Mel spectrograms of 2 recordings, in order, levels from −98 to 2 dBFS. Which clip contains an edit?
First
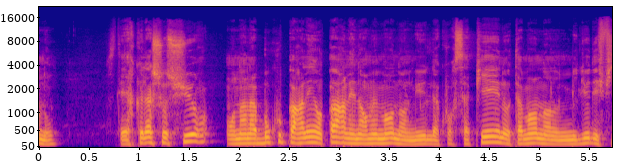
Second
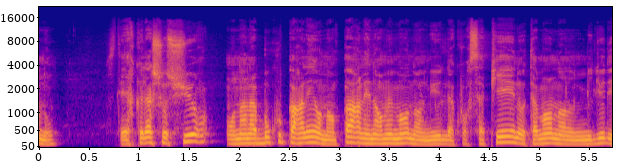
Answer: first; 1 cut; at 2.8 s

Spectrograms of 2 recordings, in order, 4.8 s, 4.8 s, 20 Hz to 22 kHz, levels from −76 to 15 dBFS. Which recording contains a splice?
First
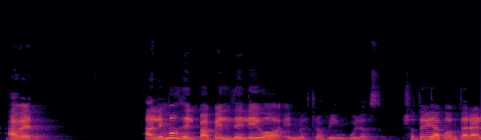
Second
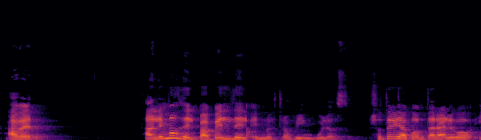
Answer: second; 1 cut; at 2.5 s

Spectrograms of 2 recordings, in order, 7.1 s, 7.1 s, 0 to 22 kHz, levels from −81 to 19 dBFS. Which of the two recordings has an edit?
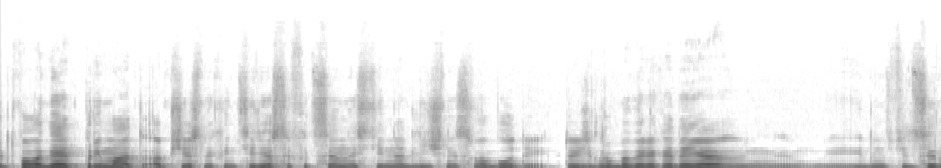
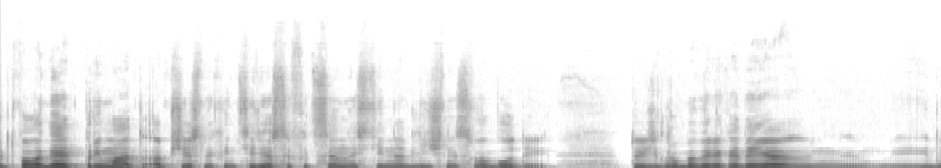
first; 1 cut; at 4.2 s

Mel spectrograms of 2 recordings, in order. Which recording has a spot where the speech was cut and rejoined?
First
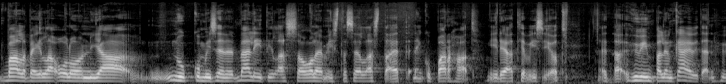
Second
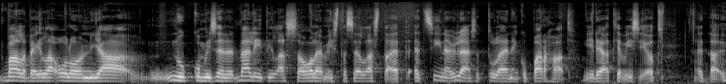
first; 1 cut; at 4.1 s

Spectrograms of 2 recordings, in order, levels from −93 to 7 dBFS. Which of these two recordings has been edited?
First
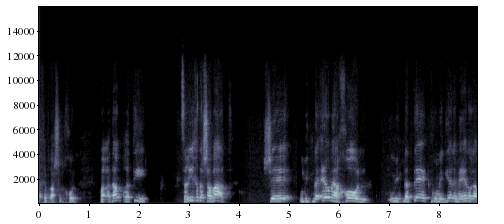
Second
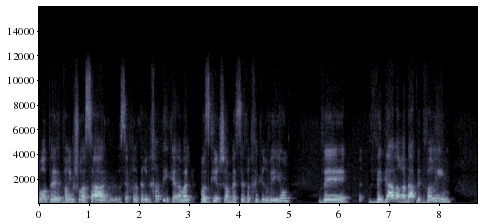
second; 2 cuts; at 3.2 s, 7.5 s

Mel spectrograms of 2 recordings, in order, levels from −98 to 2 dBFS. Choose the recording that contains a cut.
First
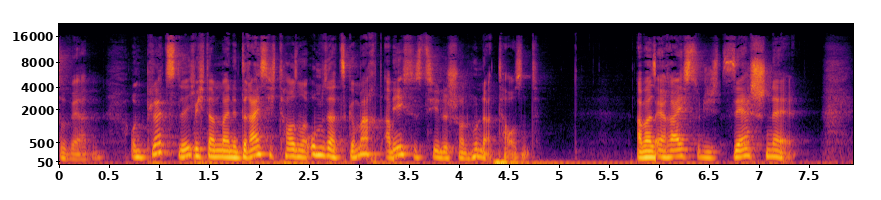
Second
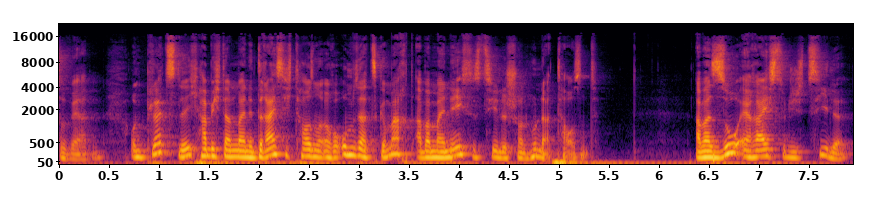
first; 5 cuts; at 1.3 s, 2.5 s, 3.3 s, 6.0 s, 6.6 s

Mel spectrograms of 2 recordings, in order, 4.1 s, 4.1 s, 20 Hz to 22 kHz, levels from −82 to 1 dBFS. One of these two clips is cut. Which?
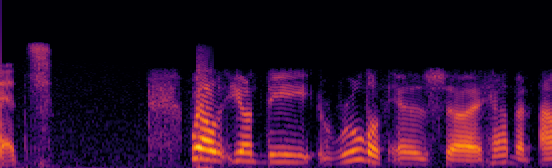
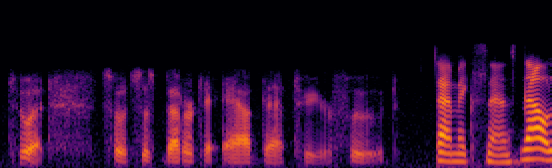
first; 1 cut; at 2.9 s

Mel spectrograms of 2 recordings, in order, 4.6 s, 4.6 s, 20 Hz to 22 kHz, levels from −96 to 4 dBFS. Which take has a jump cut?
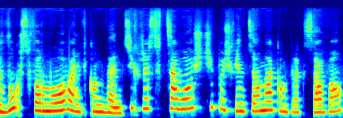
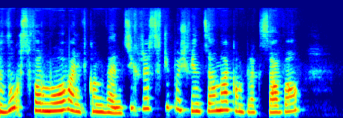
second; 1 cut; at 2.2 s

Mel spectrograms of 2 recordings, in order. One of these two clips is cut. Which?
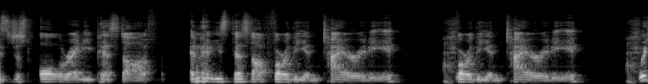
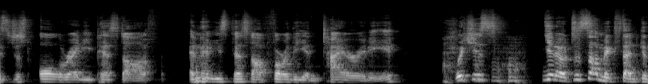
first; 1 cut; at 4.5 s

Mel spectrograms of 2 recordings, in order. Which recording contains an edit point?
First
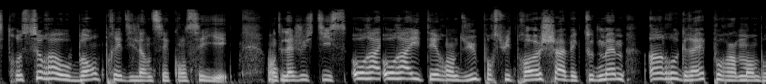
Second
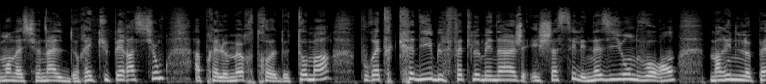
first; 3 cuts; at 2.8 s, 3.8 s, 5.1 s

